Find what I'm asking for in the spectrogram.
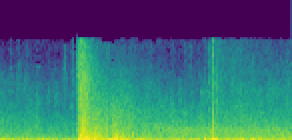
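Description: Two heavy tank cannon shots boom in quick succession in a World War II tank video game community event featuring Panzer IVs, each a sharp, loud blast with a short rumbling tail.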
